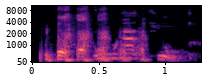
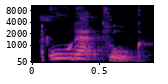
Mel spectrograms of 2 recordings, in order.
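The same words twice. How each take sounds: First: Slow, breathy whisper of All that talk. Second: Said in the usual way. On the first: Real, not acted. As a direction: whisper it slowly, mocking. Mocking the hype.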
